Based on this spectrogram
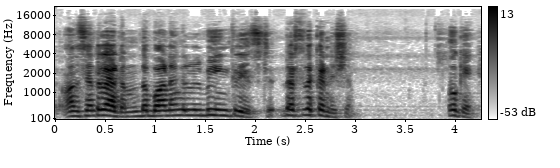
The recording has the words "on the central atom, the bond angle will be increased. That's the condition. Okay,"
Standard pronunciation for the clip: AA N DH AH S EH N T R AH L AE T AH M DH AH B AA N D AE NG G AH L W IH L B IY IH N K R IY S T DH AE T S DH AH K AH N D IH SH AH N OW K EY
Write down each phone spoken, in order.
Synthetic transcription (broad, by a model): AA N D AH S EH N T R AH L AE T AH M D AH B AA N AE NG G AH L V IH L B IY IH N K R IY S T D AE T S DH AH K AH N D IH SH AH N OW K EY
